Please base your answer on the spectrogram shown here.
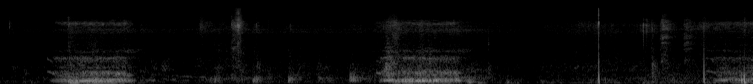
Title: Baby snoring horse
